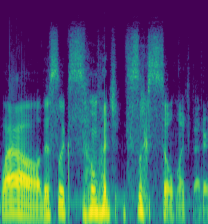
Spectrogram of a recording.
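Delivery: loud admiring tone that tips into sarcasm. Reacting to things finally working, sounding sarcastic. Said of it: "That sounded a lot more sarcastic than I meant it to sound".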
